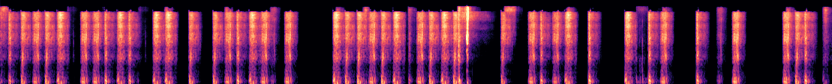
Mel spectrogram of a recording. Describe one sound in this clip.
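Blocks are placed one after another in quick, soft thuds.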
